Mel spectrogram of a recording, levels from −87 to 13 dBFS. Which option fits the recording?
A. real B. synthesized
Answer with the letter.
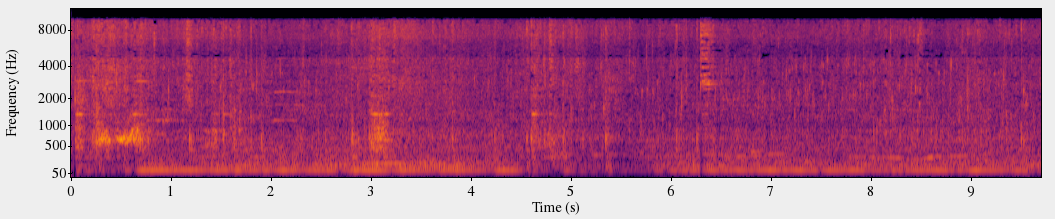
A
